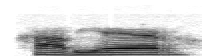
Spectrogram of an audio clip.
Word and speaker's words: Javier: CH is always checked the letter J is pronounced as an English H so Javier okay a Ike address okay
